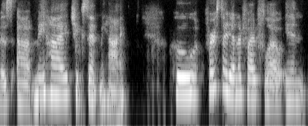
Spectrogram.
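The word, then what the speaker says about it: Csíkszentmihályi: I put the pronunciation key there for me. His name is Mihai Csikszentmihalyi, who first identified flow in 1975.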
